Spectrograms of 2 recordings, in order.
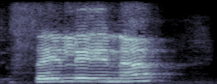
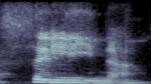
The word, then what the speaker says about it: Selena: Y yo canté PRI a mi artista favorita asesinada por fanáticos, que para los latinos es Selena, pero en realidad su nombre pronunciado, como ella misma lo pronunciaría, era Celina, Celina Quintanilla.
